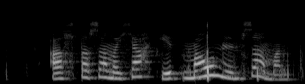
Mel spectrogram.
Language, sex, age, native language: Icelandic, female, 10, Icelandic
